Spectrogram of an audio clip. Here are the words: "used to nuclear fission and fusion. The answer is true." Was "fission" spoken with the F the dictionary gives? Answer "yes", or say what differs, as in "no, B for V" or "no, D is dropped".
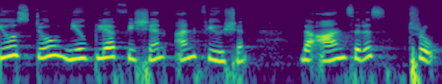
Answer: yes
